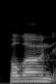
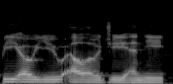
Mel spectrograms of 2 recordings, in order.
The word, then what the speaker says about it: Boulogne: It'd be Boulogne. It's spelled up here, but Boulogne.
